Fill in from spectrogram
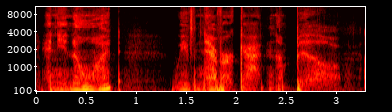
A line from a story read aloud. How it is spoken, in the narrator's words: like she's trying to keep it a secret, and she says, as she whispers, she goes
